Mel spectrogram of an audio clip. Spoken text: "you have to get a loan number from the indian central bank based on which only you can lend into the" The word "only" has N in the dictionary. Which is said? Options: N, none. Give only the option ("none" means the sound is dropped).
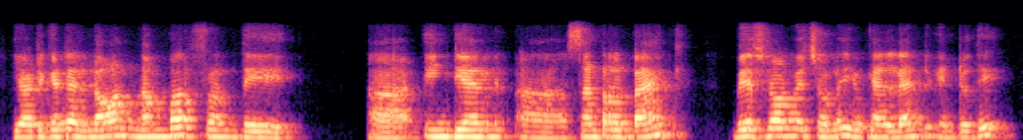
none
